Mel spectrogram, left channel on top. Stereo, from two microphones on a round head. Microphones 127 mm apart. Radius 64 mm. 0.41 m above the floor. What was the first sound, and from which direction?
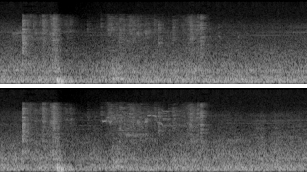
A drawer, 5° left (ahead or behind).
